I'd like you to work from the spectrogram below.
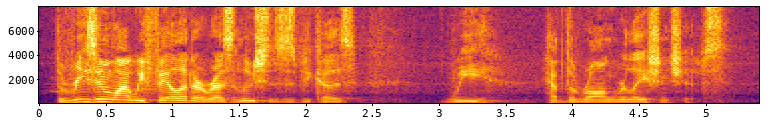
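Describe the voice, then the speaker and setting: A man with an American accent talks at a fairly quick pace. His medium-pitched voice has ordinary pitch variation, with audible room echo. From Minnesota, US. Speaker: pastor. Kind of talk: sermon.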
